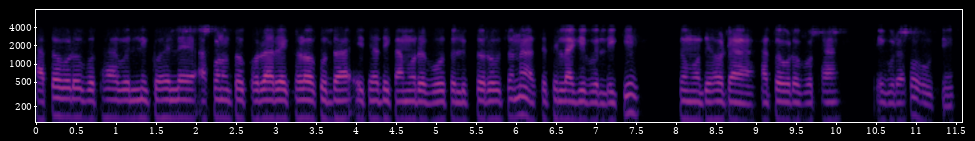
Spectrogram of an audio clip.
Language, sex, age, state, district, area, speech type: Odia, male, 30-45, Odisha, Koraput, urban, conversation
